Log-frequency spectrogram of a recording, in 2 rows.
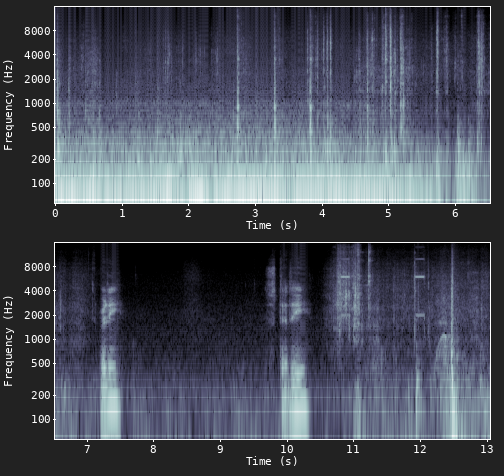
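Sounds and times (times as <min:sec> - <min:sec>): sharp clicks and rattles: 0:00.0 - 0:06.6
vehicle engine low rumble: 0:00.0 - 0:06.8.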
